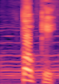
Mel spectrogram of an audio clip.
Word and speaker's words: poke: y se pronuncia como una palabra llana, es decir, se diría poke, y además no hay ni que escribirla en cursiva, o sea, se pone tal cual, P-O-K-E.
